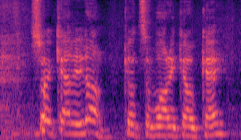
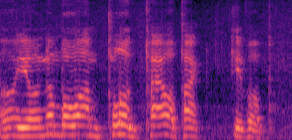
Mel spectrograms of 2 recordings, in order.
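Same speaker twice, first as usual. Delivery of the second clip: put-on East European accent, broken English. Retelling how a man checked the car, speaker quotes him in east european accent. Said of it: "In an Eastern, uh, East European accent".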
